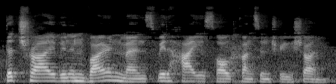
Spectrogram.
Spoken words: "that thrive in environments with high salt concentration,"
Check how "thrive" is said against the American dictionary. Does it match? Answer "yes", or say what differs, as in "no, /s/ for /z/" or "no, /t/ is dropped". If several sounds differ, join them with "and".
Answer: no, /t/ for /θ/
